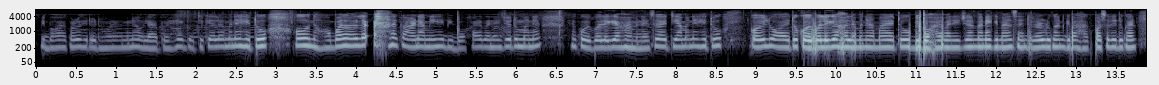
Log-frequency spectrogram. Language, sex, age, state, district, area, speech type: Assamese, female, 18-30, Assam, Sivasagar, rural, spontaneous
